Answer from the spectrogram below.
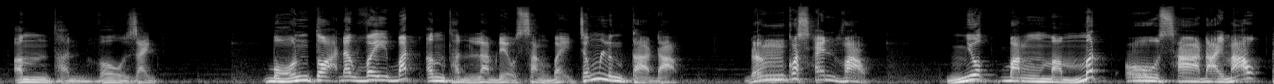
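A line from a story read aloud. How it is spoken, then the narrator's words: Harsh, stern voice. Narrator (Vietnamese): Lão Thọ gằn giọng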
